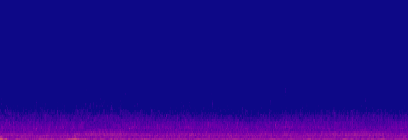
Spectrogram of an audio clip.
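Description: Steady splashing and lapping of water in an outdoor competition swimming pool where swimmers are training, with a couple of low bumps near the start.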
